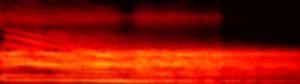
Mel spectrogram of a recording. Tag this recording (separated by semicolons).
growl; monster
